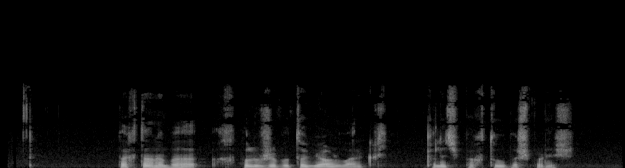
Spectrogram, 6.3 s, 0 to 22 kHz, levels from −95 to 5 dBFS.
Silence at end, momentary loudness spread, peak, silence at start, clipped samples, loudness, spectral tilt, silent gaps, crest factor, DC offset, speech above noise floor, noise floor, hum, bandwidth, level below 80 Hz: 0.55 s; 20 LU; -16 dBFS; 1.2 s; under 0.1%; -36 LUFS; -6 dB/octave; none; 22 dB; under 0.1%; 42 dB; -77 dBFS; none; 11 kHz; -84 dBFS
